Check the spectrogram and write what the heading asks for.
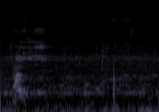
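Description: A short animal call about a quarter of a second in, over a faint, steady outdoor background.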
